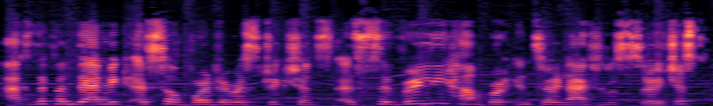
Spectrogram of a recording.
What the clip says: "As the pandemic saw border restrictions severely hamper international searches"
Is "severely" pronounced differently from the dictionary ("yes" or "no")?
no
